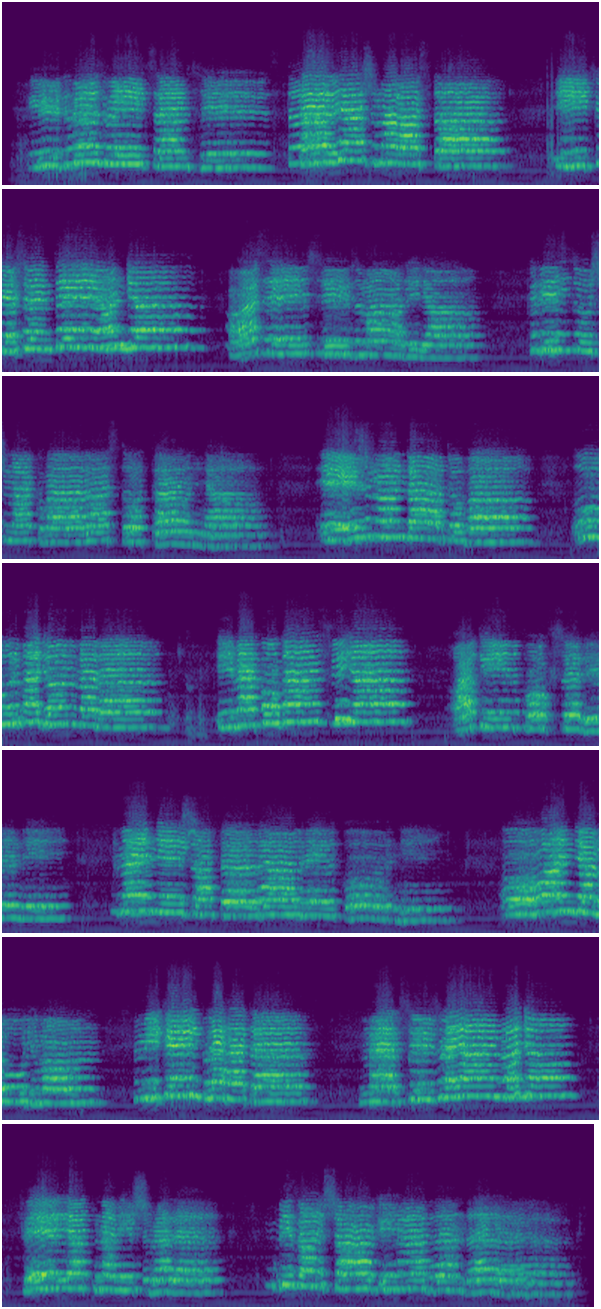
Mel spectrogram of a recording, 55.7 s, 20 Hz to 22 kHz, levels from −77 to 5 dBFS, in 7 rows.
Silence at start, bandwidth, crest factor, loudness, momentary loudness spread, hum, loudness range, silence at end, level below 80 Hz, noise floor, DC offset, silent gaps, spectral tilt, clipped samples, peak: 0.35 s; 13 kHz; 20 dB; -17 LUFS; 14 LU; none; 7 LU; 0.3 s; -66 dBFS; -56 dBFS; under 0.1%; none; -1.5 dB/octave; under 0.1%; 0 dBFS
